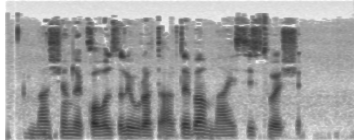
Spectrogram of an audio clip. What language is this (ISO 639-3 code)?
kat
